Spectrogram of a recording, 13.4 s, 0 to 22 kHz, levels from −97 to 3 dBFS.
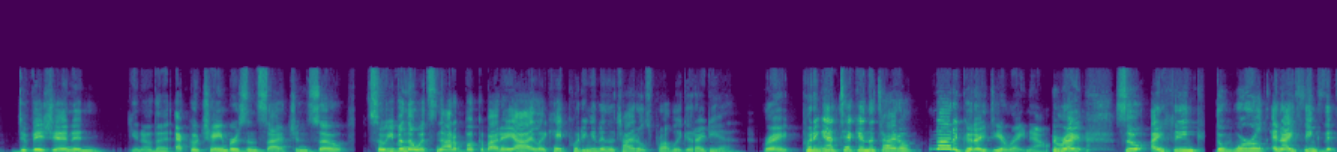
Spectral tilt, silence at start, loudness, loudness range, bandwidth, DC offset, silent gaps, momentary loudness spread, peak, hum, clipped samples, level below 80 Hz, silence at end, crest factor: -4 dB/octave; 0.15 s; -22 LUFS; 4 LU; 12.5 kHz; under 0.1%; 3.54-3.63 s, 12.04-12.12 s; 10 LU; -6 dBFS; none; under 0.1%; -72 dBFS; 0 s; 16 dB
